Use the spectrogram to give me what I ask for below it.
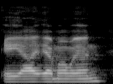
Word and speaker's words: Amon: My amp card name is Amon. Amon. Different name. Amon is Aimon. Some people have spelled it with an H, but in French you don't pronounce the H.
